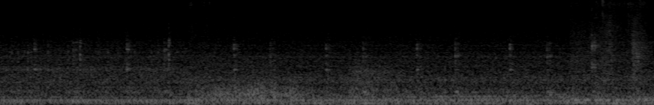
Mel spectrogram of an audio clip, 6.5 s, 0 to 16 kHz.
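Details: Eighteenth-century three-train fusee spring clock, after repair, cleaning, Moebius D3/D5 oiling, mainspring grease and new gut fusee lines, on test: quiet, evenly spaced ticks, steady beat, no skips or stumbles; running healthily.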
